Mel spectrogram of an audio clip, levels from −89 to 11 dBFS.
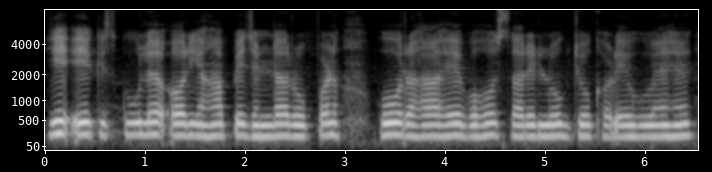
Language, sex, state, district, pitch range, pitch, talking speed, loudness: Hindi, female, Uttar Pradesh, Lalitpur, 200-220 Hz, 210 Hz, 175 wpm, -15 LUFS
